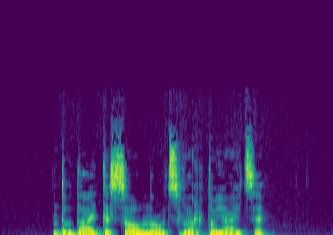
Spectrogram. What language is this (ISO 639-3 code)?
slv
